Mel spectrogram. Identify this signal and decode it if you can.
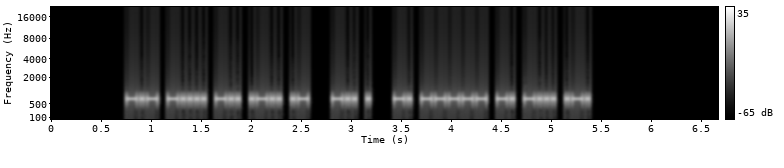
Morse code, heard as a keyed tone, about 36 wpm, 700 Hz. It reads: K6DLA DE N0NBR
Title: USA Callsign DE Callsign - 5 Characters - 35wpm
